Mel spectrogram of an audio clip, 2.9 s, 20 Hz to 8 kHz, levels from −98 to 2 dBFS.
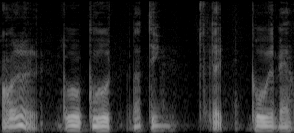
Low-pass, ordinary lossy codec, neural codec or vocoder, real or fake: none; none; codec, 16 kHz, 1 kbps, FunCodec, trained on Chinese and English, 50 frames a second; fake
